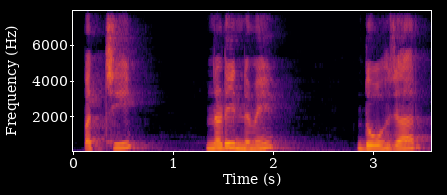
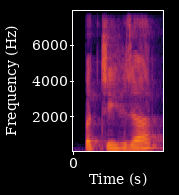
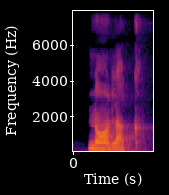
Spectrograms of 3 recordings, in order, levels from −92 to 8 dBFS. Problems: constant background noise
